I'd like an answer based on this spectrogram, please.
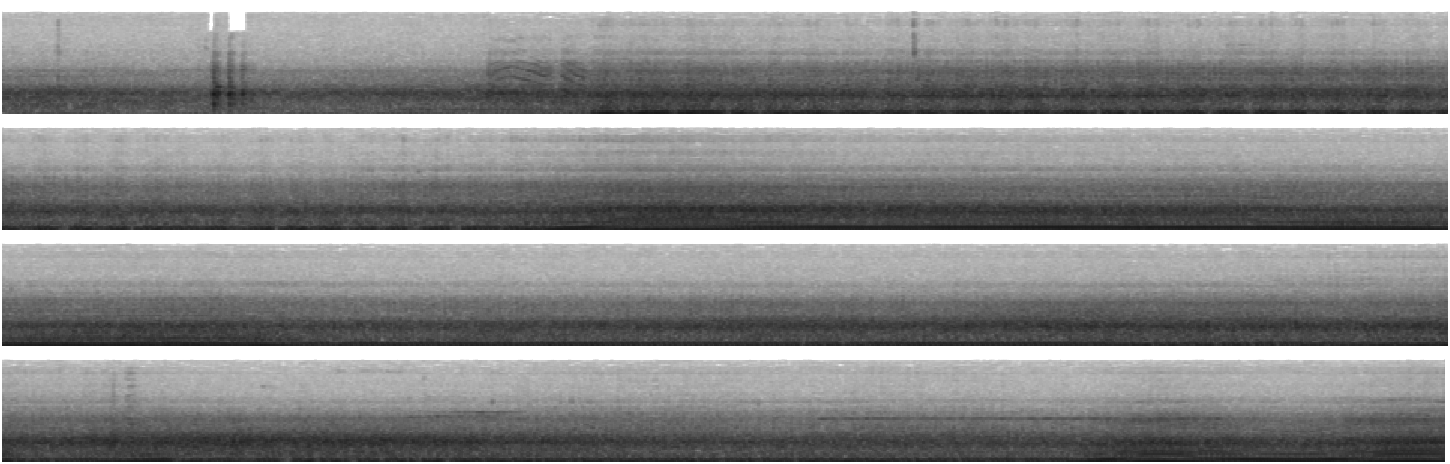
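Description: Motorcycle engine heard from the bike itself, getting much louder about three seconds in as it pulls away. Its revs rise and fall with gear changes around ten seconds in and again near the end, with a steady run between.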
